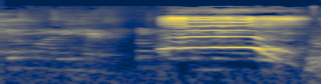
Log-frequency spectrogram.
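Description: A baby's high-pitched squeal about a second in, held level for most of a second and then falling away.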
